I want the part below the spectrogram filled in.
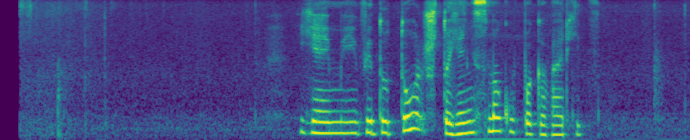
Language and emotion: Russian, neutral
